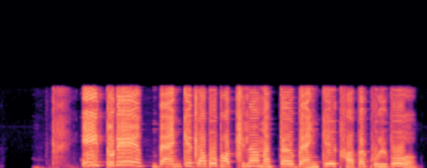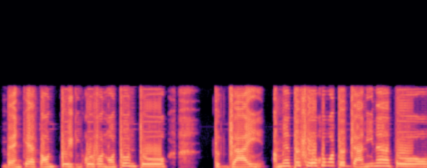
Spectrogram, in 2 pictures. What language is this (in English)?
Bangla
